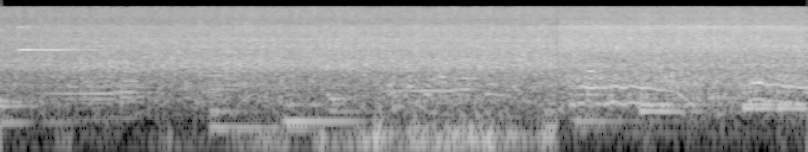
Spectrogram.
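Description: Mountain stream water rushing steadily over a small rocky cascade, under light background music of held notes.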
